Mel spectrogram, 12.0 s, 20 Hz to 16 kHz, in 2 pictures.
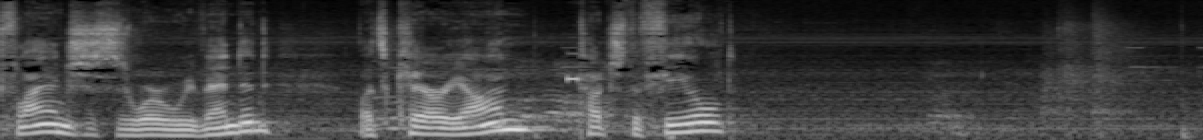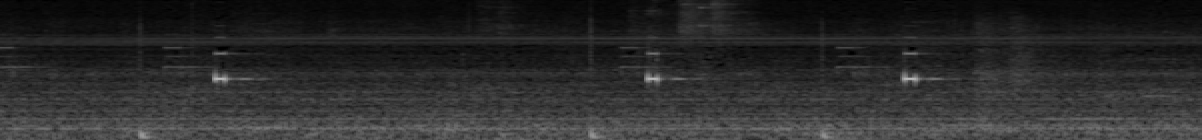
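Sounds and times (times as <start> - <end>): steady low hum: 0.0 - 12.0
fingertip tapping screen: 5.8 - 7.3, 8.9 - 9.4, 10.1 - 10.8
short high electronic beeps: 9.1 - 9.6.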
